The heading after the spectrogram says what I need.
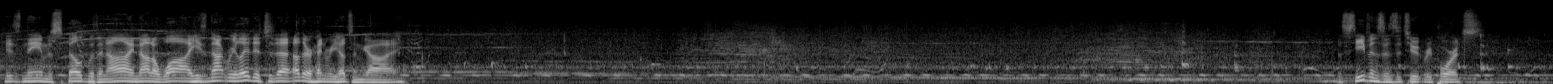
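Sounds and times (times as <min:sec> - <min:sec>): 
speech: 0:00.0 - 0:04.2, 0:13.5 - 0:15.0
whale calls: 0:00.0 - 0:15.5
low watery rumble: 0:05.0 - 0:13.4.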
